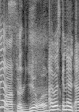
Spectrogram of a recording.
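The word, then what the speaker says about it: Fothergilla: heard say father Gia but it is Father Gilla so f o t h e r g i l l a and the reason that it is Father Gilla and not father Gia is because it is named after one Dr fathergill from England there we go so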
